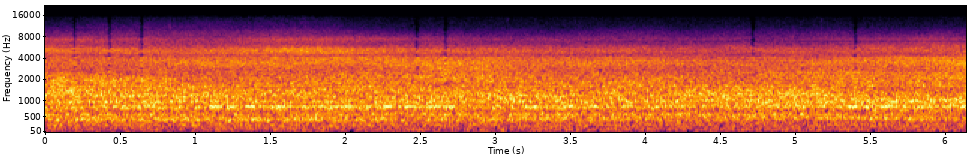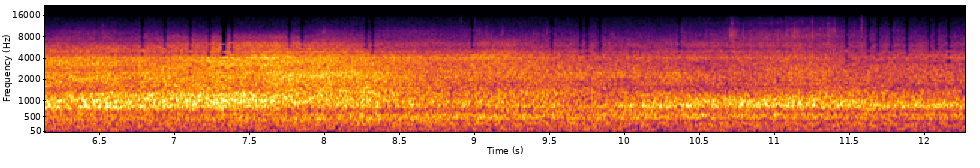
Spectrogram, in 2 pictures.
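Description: Boeing 737-800 with CFM56 engines, a loud, steady engine noise as the jet rolls out along the runway after touchdown. A brief swell comes about two-thirds of the way through, and the noise eases a little near the end.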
